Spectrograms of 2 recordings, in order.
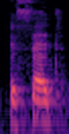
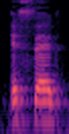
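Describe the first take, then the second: No difference in how they are said.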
